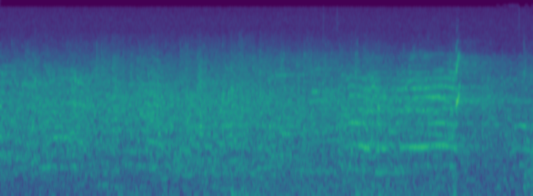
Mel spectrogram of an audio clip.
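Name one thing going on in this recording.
A basketball bounces on the court as a player dribbles.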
